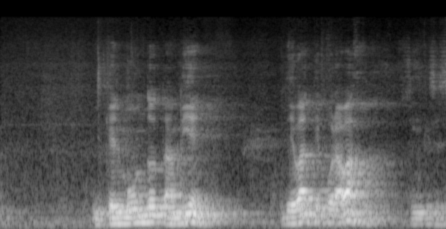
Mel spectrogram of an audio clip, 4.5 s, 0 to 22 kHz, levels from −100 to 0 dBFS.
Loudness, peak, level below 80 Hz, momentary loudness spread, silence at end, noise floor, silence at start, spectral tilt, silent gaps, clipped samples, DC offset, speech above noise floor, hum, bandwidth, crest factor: -18 LUFS; -2 dBFS; -50 dBFS; 17 LU; 0 s; -44 dBFS; 0 s; -9 dB/octave; none; under 0.1%; under 0.1%; 28 dB; none; 10.5 kHz; 18 dB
